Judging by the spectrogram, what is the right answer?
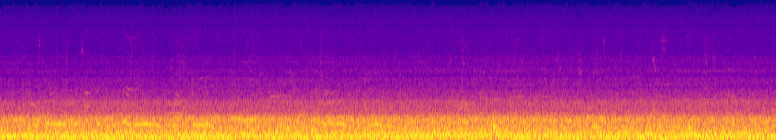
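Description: Steady low rumble with faint distant voices over it.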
